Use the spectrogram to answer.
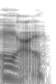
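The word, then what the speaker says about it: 愛: In Japanese, the kanji character for love is pronounced AI.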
